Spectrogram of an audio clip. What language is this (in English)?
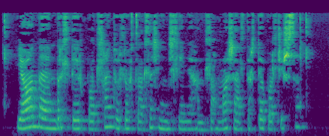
Mongolian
